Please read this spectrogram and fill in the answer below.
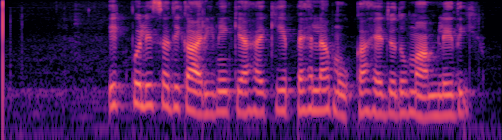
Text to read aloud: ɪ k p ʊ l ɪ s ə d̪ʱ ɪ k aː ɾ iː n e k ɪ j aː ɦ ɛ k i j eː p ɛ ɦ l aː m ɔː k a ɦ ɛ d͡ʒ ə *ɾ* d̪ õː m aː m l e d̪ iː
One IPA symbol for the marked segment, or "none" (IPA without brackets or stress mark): none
